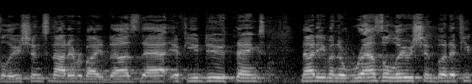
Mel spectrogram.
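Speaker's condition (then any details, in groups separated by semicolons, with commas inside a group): No condition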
